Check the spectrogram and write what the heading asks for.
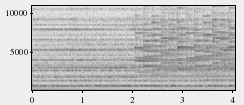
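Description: Music: an ensemble with bowed violins playing long held tones over a low drone, with higher notes coming in about halfway through.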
